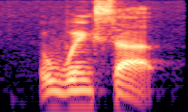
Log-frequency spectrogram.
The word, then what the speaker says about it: Wingstop: Yeah, Wingstar. Was it Wingstar? – Yeah. Wingstop. – Wingstop. My bad.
